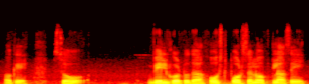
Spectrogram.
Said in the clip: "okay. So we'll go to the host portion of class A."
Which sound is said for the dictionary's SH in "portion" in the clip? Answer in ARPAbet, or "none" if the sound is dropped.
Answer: S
